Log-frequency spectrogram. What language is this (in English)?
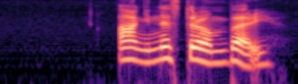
Swedish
